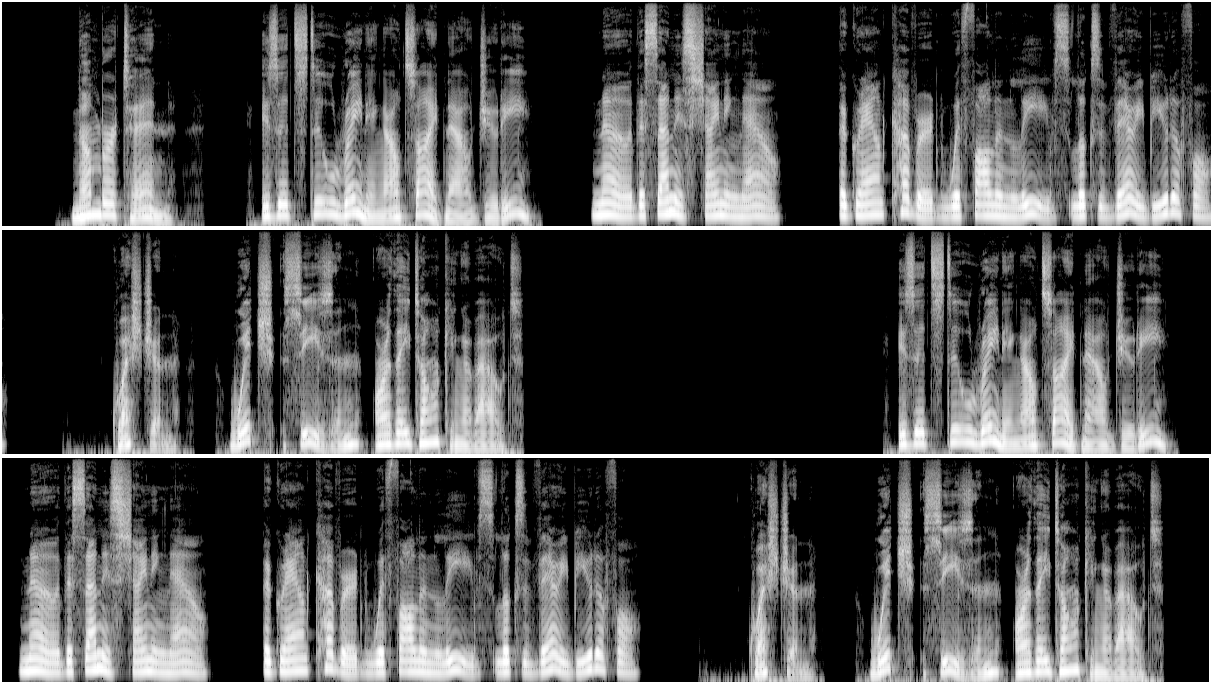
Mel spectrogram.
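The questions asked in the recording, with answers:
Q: Which season are they talking about?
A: Autumn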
